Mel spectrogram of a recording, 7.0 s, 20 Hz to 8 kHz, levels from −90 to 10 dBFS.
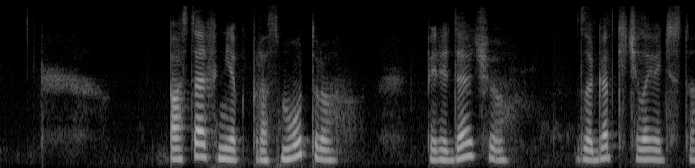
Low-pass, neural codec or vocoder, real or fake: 7.2 kHz; codec, 16 kHz, 1 kbps, X-Codec, HuBERT features, trained on LibriSpeech; fake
